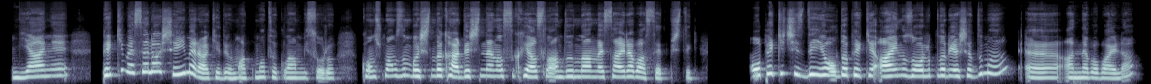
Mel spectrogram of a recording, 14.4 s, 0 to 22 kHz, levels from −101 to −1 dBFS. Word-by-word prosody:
Yani, 280 +7 -1 0.4
peki, 325 -1 +1
mesela 460 +2 +2
şeyi 390 -4 +2
merak 225 - +2
ediyorum, 215 -1 -2
aklıma 230 +4 -3
takılan 220 -2 -4
bir 215 - -8
soru: 215 +1 -4 0.3
Konuşmamızın 290 +3 -3
başında 285 +1 +2
kardeşinle 275 +1 +2
nasıl 280 +1 -5
kıyaslandığından 260 -1 +1
vs. 250 +1 -7 0.3
bahsetmiştik. 210 -3 -5 0.6
O, 310 +2 +4
peki, 400 +1 0
çizdiği 360 -3 +2
yolda, 330 -1 +3
peki, 315 -1 0
aynı 295 +3 +4
zorlukları 290 +1 0
yaşadı 285 +4 -1
mı, 400 -2 -1 0.3
eee, - - -2 0.4
anne, 225 0 -1
babayla? 215 - -3
280 Hz, 120 wpm, -22 LUFS, 230-315 Hz, 0.6 s, O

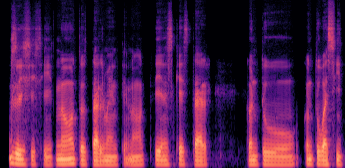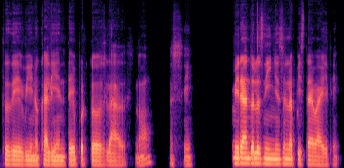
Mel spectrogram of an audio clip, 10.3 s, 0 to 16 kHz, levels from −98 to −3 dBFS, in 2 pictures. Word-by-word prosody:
Sí, 105 -4 +3
sí, 95 -1 -8
sí. 85 -2 -8
No, 100 +2 +2
totalmente. 85 -2 -2
No, 85 +2 -4
tienes 90 -1 -2
que 90 - -2
estar 90 -2 -2 0.5
con 90 -1 -2
tu 85 -1 -3
con 100 -1 -4
tu 95 - -1
vasito 90 +1 -1
de 95 -1 +3
vino 90 0 +1
caliente 90 -1 +2
por - - -4
todos 85 -1 +1
lados, 80 -1 -3
¿no? 105 +11 -8 0.2
Sí, 85 0 -10 0.6
mirando 115 -1 +7
a - - +5
los 115 -1 +4
niños 105 -1 +3
en 105 - +3
la 100 - +3
pista 95 0 -2
de 90 - +3
baile, 85 -1 -3
90 Hz, 180 wpm, -23 LUFS, 85-100 Hz, 0.6 s, mirando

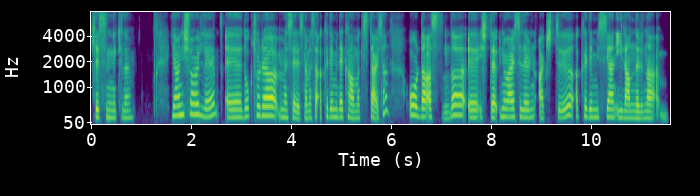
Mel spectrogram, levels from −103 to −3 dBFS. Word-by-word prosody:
Kesinlikle. 190 -2 -2 0.8
Yani 250 +3 +2
şöyle, 275 -4 +1 0.2
eee, 200 0 0
doktora 245 +1 +3
meselesine, 190 -4 -2
mesela, 185 0 -1
akademide 210 -3 -2
kalmak 180 -3 -3
istersen 370 - 0 0.4
orda, 240 -5 +3
aslında, 230 +6 +2
eee, 195 0 0
işte, 195 -1 +1
üniversitelerin 210 -1 0
açtığı 200 +7 -1
akademisyen 205 -1 -1
ilanlarına 180 -2 0
b - - -18
205 Hz, 100 wpm, -21 LUFS, 190-230 Hz, 0.8 s, doktora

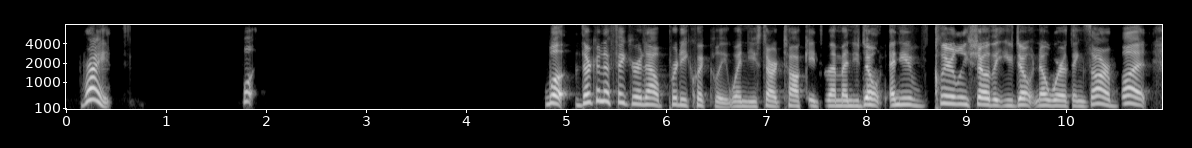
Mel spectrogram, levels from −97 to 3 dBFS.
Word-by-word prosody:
Right. 395 +2 +4 1.3
Well 325 -1 -5 2.9
Well, 275 +3 +5
they're 280 +9 +2
gonna 340 0 +1
figure 265 -6 -1
it 230 - -1
out 210 -4 0
pretty 210 -3 -2
quickly 170 -7 -5
when 165 +4 -4
you 160 - -5
start 165 -1 -1
talking 180 -1 -1
to - - -32
them, 185 0 0
and 180 0 0
you 180 - -5
don't 215 -5 +4
and 205 +3 +2
you've 195 -5 -4
clearly 250 -4 +1
show 225 +1 +4
that 195 -2 -1
you 190 +1 -8
don't 210 +2 +1
know 195 0 +1
where 185 -1 0
things 170 -2 -7
are, 245 -4 +3
but, 230 +5 +1
205 Hz, 170 wpm, -20 LUFS, 180-245 Hz, 2.9 s, Well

